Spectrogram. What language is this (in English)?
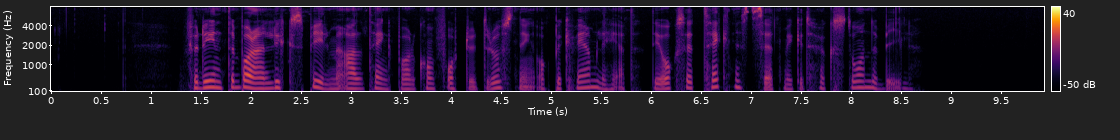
Swedish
